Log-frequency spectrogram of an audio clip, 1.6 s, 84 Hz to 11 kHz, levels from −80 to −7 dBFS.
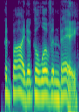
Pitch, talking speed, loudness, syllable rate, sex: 165 Hz, 190 wpm, -15 LUFS, 5.0 syllables/s, female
